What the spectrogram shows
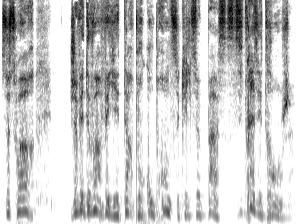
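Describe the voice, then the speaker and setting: A man voicing a kind, doting father who speaks gently and fondly, in a storybook read-aloud. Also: fairly high pitch, expressive, normal speed, gravelly, breathy edge, pitched above the performer's own voice, full character voice. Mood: puzzled.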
